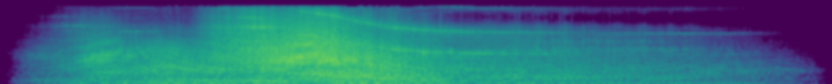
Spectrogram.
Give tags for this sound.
airplane; scifi; aircraft; plane; fly-by; pass-by; sci-fi; flyby; pass; passby; whoosh; engine; ufo; woosh; jet; passing; vehicle

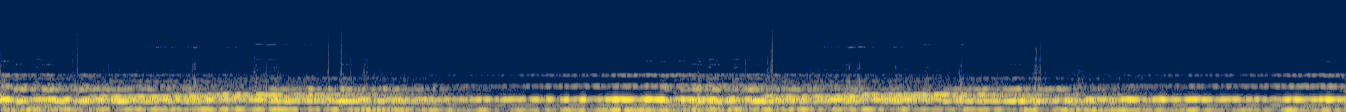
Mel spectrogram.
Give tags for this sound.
down; piano; sound-design

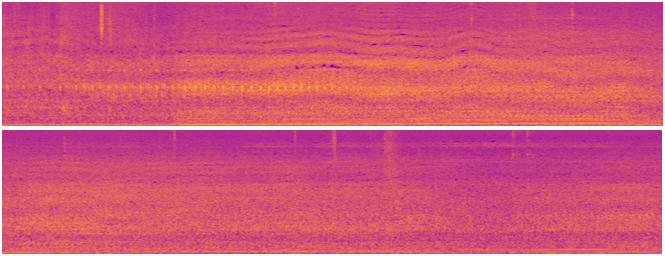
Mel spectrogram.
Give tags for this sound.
traffic; city; bus; car; field-recording; outdoor

